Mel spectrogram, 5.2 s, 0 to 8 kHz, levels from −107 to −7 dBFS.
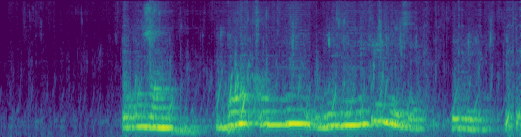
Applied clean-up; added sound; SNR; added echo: neural separator model SepFormer DNS4.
